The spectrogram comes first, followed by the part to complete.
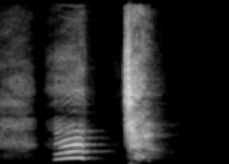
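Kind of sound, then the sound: human body sound, loud sneeze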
